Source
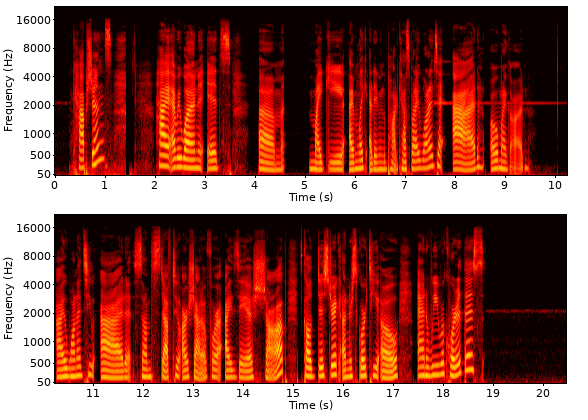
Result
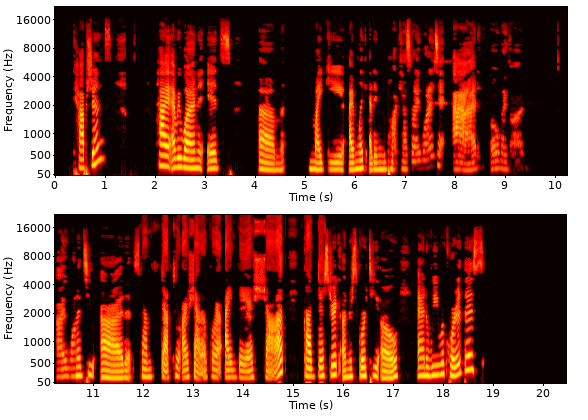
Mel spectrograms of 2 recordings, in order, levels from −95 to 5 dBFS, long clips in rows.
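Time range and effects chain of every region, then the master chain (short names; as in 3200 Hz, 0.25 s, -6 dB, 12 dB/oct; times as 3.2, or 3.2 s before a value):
0.92–1.32 low shelf 440 Hz -11 dB + compressor 10:1, threshold -41 dBFS
6.74–10.65 tilt shelf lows -9.5 dB, about 1500 Hz + detuned doubles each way 23 cents
11.91–15.64 HPF 170 Hz 24 dB/oct + careless resampling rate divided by 4×, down filtered, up hold + Doppler distortion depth 0.53 ms
whole clip: spectral noise reduction 30 dB; notch 4000 Hz, Q 5.4; gain +6 dB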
